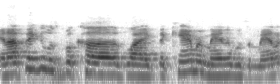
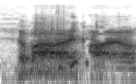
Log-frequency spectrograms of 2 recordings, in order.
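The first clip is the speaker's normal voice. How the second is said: put-on shouting voice, louder; 13 dB louder than usual. Doing an impression asked for by viewers: Kyle impression. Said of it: "do my Kyle impression".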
